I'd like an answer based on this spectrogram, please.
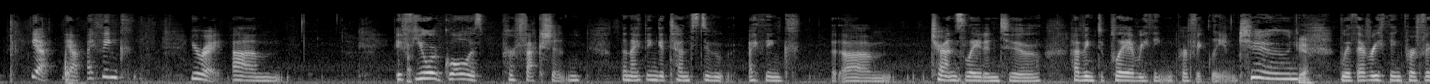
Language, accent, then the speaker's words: English; New York, United States; also born or lived in Seoul, South Korea / Alabama; I grew up mainly in New York.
